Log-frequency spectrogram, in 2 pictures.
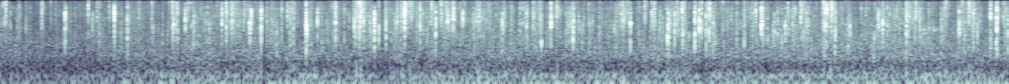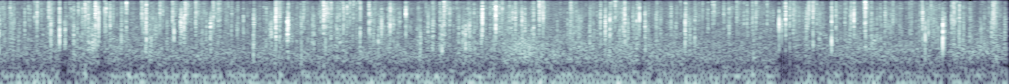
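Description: A campfire crackles steadily for the whole stretch, a dense run of sharp, irregular pops and snaps over a constant hiss, with no voices.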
